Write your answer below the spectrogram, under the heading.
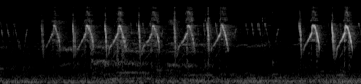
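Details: Ciblek gunung, or hill prinia, in energetic ngentrok song: a rapid run of about eight high V-shaped notes, a brief pause, then three more quick notes, over a soft background hum.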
